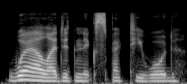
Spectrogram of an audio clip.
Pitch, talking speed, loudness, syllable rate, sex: 165 Hz, 190 wpm, -16 LUFS, 4.2 syllables/s, female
